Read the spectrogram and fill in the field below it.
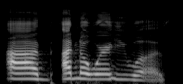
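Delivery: ordinary talk, nothing marked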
